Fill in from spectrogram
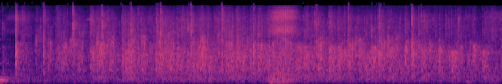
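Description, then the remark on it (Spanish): An audience bursts into steady applause for the Lord, many hands clapping in a dense, continuous patter that stays fairly loud and even for about five seconds, with no voices standing out. “Un aplauso al Señor.”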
